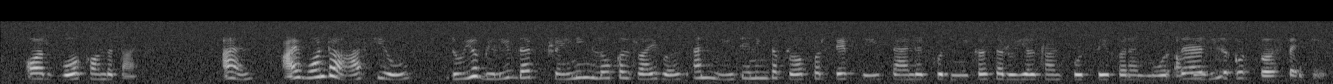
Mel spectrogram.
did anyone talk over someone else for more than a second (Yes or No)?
No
